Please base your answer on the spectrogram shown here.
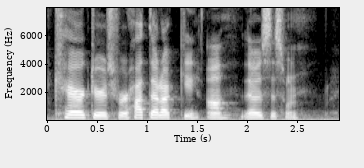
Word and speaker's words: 働き: 働き Hataraki. That'd be hataraki. Hataraki. So this kanji, at least the way it's being pronounced here, is hatara. And then ki is at the end for hataraki.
